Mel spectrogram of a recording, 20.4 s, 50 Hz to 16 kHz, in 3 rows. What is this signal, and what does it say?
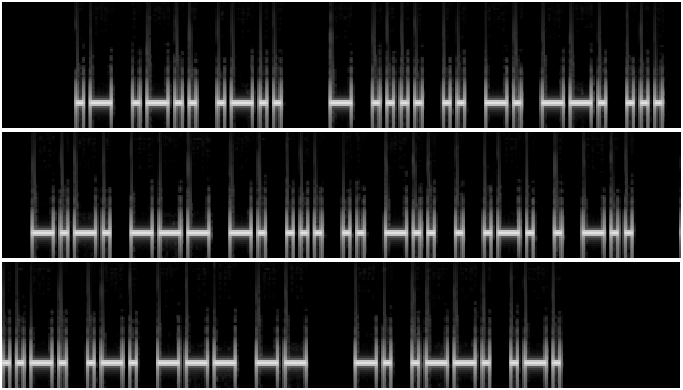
Morse code, heard as a keyed tone, about 17 wpm, 700 Hz. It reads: ALL THINGS CONSIDERED FROM NPR
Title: Sets of 5 Words Encore 17wpm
